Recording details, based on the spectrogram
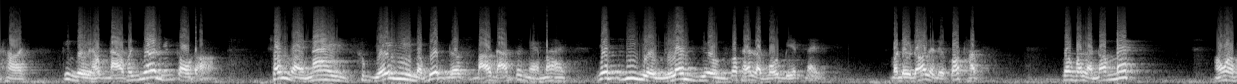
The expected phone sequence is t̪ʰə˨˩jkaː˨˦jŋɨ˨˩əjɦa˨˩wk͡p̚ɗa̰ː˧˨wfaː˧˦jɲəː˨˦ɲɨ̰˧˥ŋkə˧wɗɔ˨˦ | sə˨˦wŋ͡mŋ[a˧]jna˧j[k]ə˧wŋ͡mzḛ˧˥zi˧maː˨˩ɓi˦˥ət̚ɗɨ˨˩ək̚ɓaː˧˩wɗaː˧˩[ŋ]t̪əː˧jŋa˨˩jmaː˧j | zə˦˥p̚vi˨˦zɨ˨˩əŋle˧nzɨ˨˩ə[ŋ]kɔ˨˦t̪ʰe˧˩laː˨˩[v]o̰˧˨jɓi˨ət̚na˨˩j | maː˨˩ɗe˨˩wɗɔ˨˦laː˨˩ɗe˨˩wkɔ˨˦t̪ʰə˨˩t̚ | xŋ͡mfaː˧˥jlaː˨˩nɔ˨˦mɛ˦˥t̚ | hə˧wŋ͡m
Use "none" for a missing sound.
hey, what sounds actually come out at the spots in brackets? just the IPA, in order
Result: a˨˩, x, m, ŋ, v

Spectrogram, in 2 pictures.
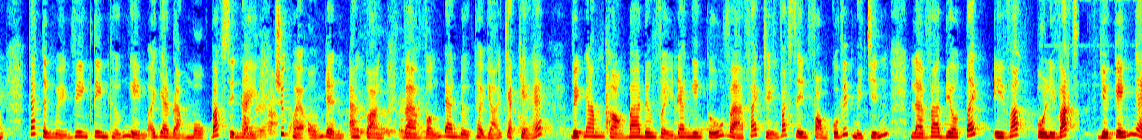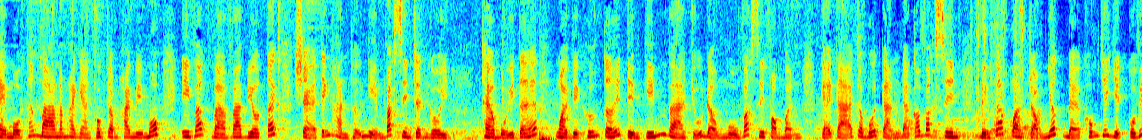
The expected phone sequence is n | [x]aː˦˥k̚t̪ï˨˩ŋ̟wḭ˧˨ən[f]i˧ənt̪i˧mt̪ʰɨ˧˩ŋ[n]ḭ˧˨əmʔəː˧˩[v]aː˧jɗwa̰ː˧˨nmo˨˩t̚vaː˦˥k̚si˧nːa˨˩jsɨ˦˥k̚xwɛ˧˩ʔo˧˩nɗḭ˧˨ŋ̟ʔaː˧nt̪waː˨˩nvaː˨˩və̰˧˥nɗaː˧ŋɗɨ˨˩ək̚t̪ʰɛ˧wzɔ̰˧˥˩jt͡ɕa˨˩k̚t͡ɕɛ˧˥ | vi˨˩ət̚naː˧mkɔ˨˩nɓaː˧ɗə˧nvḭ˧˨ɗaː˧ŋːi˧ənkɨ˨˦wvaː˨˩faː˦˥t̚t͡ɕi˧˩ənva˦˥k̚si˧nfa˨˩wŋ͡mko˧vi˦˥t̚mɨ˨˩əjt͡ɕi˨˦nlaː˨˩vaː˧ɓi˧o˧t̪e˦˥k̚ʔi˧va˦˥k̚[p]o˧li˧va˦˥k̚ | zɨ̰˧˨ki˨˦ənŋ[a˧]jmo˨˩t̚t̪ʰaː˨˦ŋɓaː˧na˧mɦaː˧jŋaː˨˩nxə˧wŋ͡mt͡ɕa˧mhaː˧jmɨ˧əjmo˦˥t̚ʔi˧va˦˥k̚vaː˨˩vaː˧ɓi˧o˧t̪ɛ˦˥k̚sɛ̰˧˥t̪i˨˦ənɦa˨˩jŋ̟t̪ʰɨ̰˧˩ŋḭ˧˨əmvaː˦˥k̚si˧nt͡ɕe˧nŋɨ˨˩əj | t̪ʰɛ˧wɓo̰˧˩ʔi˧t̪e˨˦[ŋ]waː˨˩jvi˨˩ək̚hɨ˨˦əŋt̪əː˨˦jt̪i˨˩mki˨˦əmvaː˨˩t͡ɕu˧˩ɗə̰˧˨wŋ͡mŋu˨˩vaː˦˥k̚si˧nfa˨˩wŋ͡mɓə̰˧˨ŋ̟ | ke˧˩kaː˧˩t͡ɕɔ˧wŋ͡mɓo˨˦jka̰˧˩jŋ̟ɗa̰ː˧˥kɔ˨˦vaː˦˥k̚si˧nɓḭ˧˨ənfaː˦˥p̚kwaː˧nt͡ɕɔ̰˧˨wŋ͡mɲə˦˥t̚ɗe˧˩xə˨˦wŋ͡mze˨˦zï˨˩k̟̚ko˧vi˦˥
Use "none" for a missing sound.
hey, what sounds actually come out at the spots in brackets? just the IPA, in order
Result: k, v, ŋ, z, p, a˨˩, ŋ

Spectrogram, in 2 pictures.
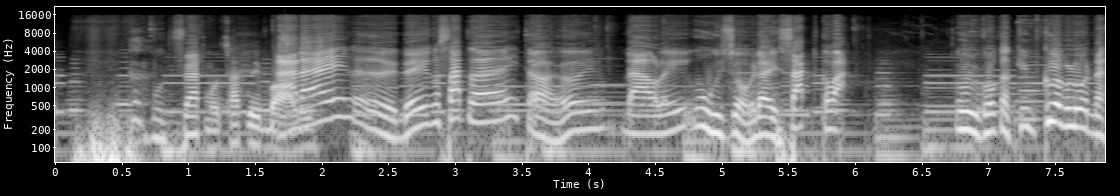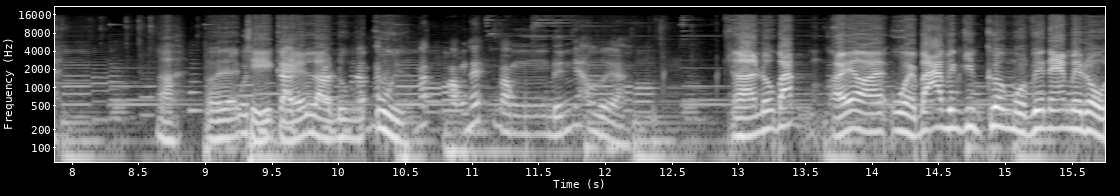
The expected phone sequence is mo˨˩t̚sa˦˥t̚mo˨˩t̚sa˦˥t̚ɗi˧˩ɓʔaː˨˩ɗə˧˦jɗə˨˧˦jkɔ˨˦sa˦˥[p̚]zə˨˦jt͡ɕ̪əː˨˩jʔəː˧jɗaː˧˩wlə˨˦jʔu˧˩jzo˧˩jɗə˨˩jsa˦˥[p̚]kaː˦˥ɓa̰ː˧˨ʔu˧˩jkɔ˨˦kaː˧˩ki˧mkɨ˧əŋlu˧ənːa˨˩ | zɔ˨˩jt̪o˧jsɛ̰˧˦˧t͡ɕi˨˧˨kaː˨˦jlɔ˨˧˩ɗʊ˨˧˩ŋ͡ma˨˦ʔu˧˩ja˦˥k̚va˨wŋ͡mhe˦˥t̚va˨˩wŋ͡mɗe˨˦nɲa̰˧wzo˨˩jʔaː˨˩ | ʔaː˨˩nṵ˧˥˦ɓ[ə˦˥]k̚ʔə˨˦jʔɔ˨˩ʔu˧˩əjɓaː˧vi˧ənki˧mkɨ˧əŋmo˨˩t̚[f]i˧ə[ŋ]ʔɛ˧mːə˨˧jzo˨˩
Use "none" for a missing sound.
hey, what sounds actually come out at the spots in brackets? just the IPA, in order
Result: t̚, t̚, a˦˥, v, n

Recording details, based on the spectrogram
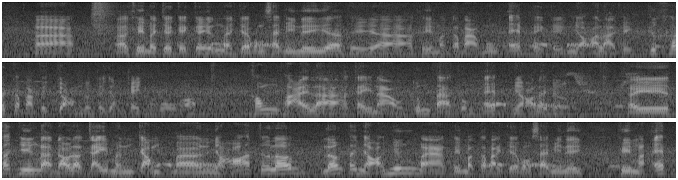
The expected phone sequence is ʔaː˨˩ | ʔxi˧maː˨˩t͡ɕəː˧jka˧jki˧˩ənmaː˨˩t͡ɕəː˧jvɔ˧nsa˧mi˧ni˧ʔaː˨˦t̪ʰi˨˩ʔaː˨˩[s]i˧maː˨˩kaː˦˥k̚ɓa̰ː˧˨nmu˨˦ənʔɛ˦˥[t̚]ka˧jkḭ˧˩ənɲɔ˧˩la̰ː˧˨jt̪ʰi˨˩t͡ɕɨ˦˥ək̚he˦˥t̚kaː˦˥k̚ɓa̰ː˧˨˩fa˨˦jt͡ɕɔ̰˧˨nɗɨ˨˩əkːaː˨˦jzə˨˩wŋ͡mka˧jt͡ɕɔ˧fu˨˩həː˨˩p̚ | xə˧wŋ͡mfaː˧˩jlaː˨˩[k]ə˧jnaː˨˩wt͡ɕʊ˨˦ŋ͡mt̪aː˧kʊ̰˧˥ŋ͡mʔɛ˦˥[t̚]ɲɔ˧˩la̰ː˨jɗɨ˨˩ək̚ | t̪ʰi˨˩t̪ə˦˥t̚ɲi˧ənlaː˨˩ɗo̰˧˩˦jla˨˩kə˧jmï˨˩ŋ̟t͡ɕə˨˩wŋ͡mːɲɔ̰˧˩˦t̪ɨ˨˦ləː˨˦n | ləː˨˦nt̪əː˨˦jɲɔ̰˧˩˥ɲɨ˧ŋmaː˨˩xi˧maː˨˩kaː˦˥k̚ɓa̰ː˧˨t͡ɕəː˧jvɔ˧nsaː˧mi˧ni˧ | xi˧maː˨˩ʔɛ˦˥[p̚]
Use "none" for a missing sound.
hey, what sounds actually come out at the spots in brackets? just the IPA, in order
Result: x, p̚, k, p̚, p̚

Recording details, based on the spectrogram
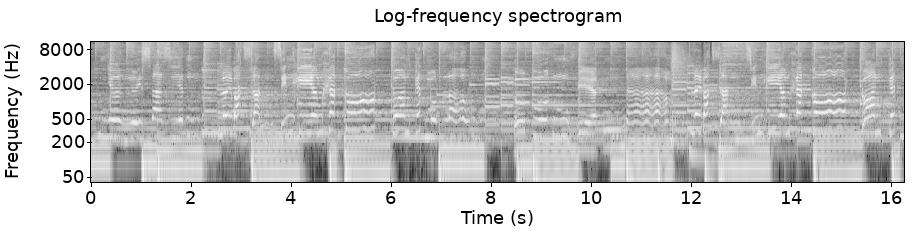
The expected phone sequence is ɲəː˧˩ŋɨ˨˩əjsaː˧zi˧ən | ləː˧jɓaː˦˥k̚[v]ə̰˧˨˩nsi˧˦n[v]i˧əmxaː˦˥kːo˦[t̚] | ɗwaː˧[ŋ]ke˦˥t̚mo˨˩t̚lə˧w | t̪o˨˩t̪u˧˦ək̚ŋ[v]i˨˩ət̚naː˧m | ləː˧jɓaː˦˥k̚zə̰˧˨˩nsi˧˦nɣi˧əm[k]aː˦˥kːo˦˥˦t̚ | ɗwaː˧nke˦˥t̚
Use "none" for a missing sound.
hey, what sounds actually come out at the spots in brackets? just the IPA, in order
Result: z, ɣ, t̚, n, v, x

